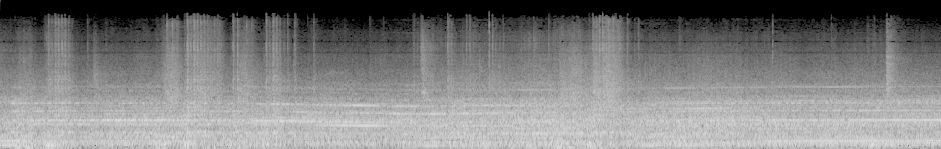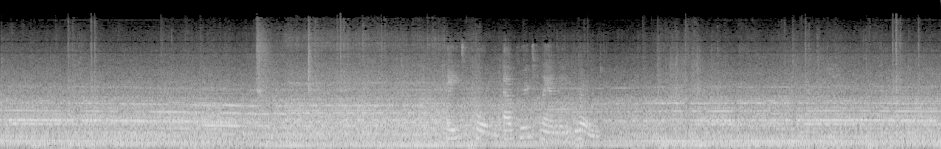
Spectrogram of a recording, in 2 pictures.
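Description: Loose fittings rattle and clatter inside a moving bus.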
